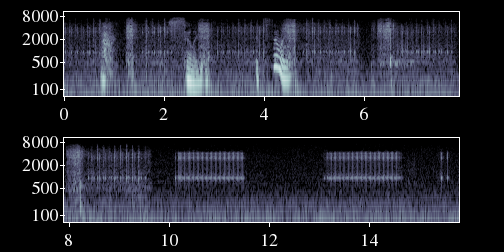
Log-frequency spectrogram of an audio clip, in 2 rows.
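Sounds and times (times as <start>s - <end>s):
phone ringing in long buzzing bursts: 0.0s - 5.9s, 6.5s - 11.6s, 13.1s - 14.7s
speech: 2.4s - 3.1s, 3.8s - 4.7s
telephone being dialed with clicks and clunks: 2.9s - 9.6s.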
